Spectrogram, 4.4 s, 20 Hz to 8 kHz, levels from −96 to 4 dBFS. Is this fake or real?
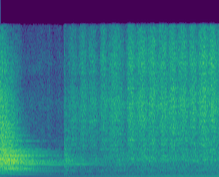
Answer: real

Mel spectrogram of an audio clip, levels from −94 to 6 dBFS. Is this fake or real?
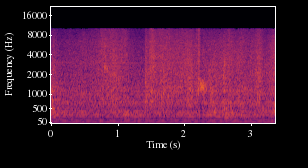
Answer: real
